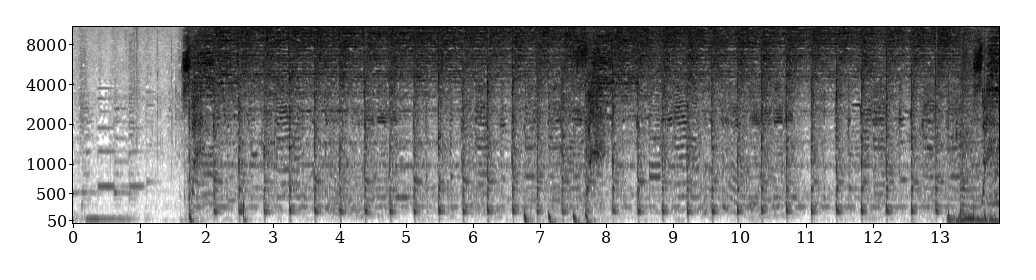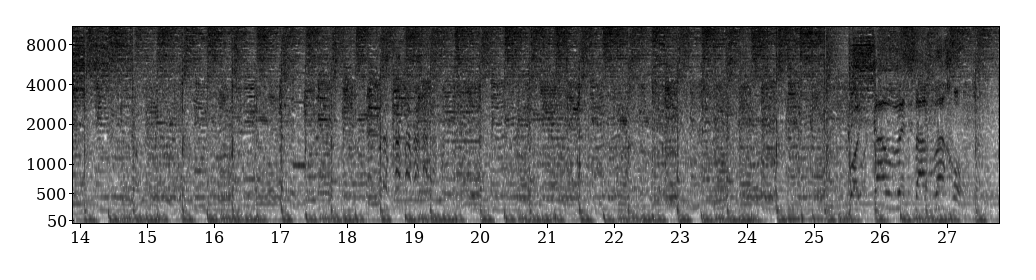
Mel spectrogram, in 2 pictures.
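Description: A band's song starts after a brief quiet moment and plays loud and full, with a steady driving beat; deeper bass and drums swell in about halfway through, thickening the sound.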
